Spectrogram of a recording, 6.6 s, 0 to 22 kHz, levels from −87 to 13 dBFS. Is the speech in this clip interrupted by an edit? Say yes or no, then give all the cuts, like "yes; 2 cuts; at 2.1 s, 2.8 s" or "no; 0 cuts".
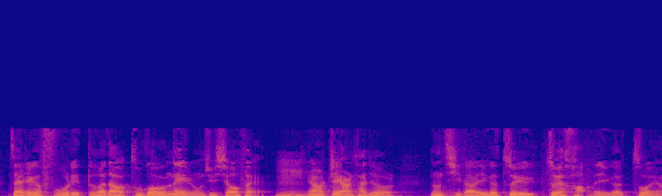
no; 0 cuts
